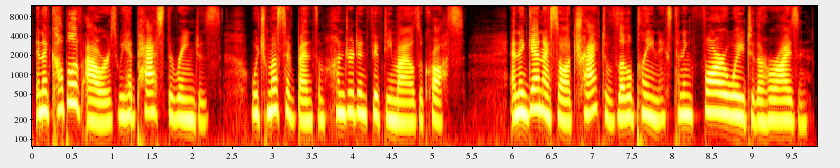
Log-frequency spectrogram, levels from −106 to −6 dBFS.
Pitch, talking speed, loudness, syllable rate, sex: 225 Hz, 215 wpm, -18 LUFS, 5.6 syllables/s, female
